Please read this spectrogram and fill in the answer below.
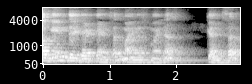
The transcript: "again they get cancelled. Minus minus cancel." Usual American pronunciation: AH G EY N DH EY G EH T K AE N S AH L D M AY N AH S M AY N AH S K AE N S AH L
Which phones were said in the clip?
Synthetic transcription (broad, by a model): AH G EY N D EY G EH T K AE N S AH D M AY N AH S M AY N AH S K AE N S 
